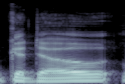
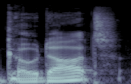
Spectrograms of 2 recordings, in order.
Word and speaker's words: Godot: Spelled out, Godot looks like Godot, but it's pronounced Godot as far as I understand.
